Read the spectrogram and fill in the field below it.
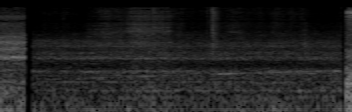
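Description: A Sobu Line local train pulls into Kinshicho station in Tokyo with a steady, rumbling rail roar that holds at an even level, broken by brief sharp clicks near the start and end.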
